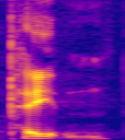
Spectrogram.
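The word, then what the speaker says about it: Paton: When I was in America, I found out when I moved here that I mispronounced his name for years and years. John Patton, I always said, and now I know it's John Payton.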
